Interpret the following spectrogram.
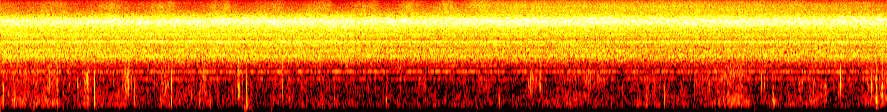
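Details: Cicada noted as making an odd sound: a continuous, even, sizzling high-pitched drone runs unchanged from start to finish, with sparse soft ticking and tapping noises in the background.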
